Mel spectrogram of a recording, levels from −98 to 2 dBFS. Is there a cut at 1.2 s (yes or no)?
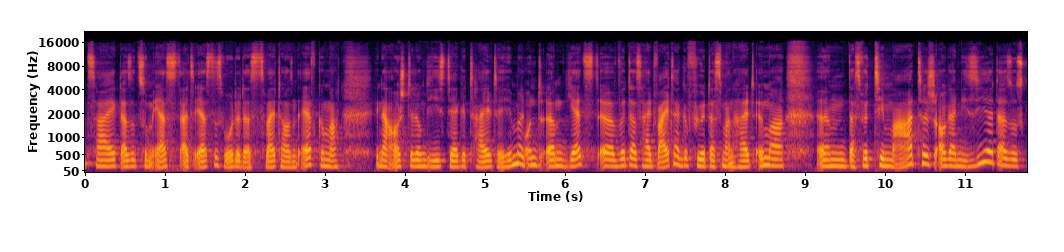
no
